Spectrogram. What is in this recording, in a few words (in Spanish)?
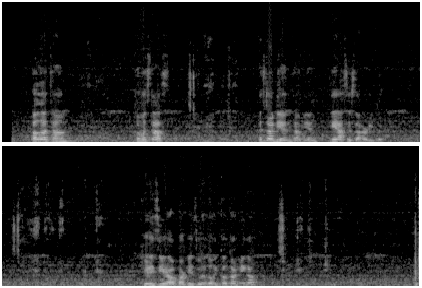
Female Part No Noise, es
